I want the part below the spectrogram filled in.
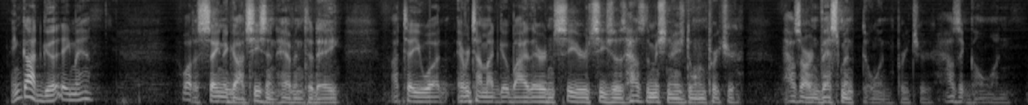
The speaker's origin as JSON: {"language": "English", "region": "Appalachia", "country": "United States", "accent": "hillbilly", "said": "that's my hillbilly accent"}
